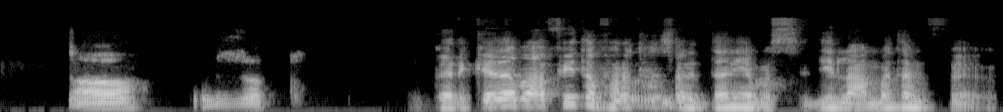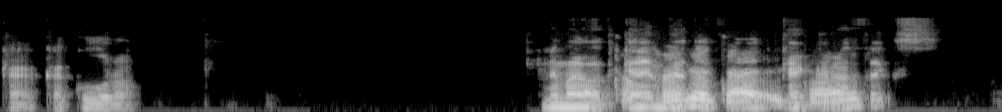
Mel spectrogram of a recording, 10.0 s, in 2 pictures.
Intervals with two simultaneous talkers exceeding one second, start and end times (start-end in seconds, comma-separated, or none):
8.1-9.4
